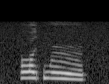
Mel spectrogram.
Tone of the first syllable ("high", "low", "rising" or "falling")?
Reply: high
